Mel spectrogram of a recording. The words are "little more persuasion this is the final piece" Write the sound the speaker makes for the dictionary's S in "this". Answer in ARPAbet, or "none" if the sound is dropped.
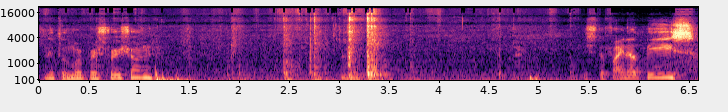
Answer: none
